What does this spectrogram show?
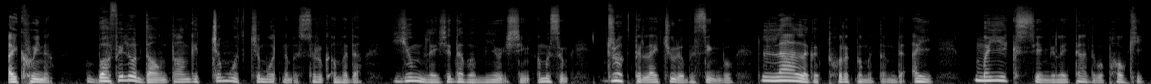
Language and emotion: Manipuri, fearful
